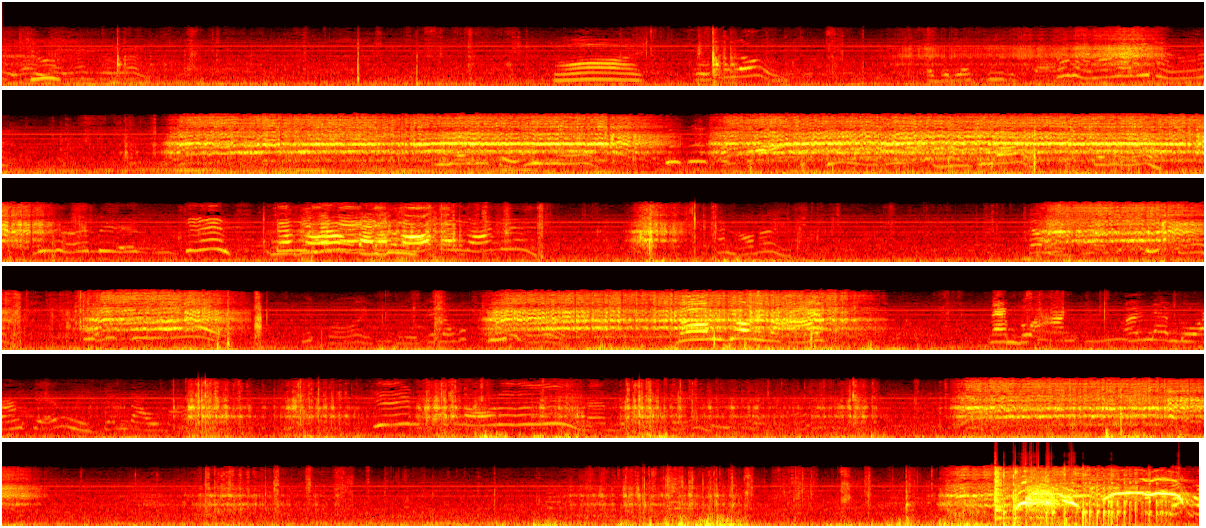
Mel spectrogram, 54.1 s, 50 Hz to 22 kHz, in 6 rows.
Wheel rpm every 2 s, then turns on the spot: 0, 0, 0, 0, 0, 120, 140, 110, 160, 20, 20, 10, 10, 70, 30, 80, 110, 0, 20, 20, 10, 60, 70, 10, 10, 10, 80.
20-22 36-42 46-48 52-54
